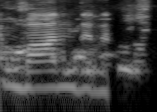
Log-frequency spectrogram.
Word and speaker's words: Mandhana: Sorry, I pronounced the name wrong. It will be Mandana.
